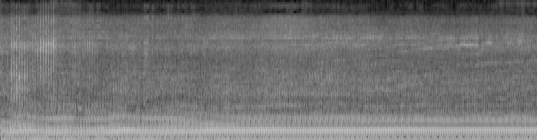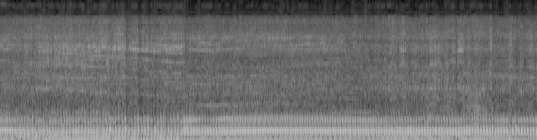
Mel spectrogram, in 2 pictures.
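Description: Kawasaki quad's engine running under the rider at a steady high pitch as it rides across sand. It wavers with small throttle changes in the first couple of seconds, eases off for about two seconds just past midway, then picks back up.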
